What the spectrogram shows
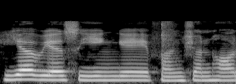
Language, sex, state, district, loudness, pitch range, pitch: English, female, Punjab, Fazilka, -14 LUFS, 190-205 Hz, 195 Hz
